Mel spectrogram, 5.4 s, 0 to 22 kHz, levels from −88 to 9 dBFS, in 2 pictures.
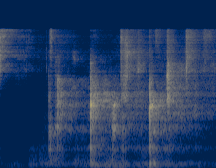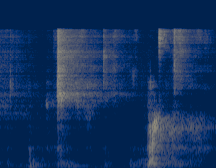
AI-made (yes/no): yes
